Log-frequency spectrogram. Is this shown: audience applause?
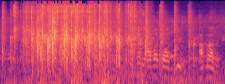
yes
